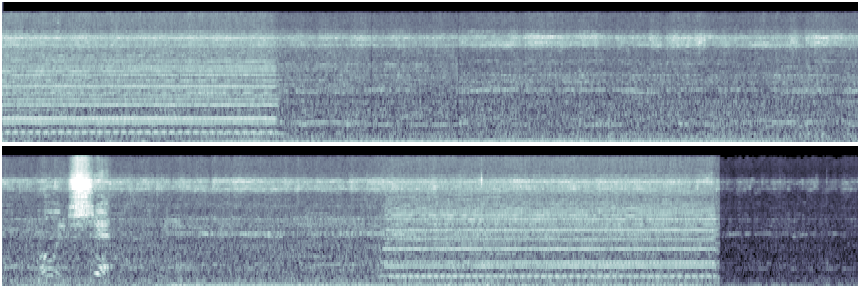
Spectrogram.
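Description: Tyres hum steadily on a wet road from inside a moving car.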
